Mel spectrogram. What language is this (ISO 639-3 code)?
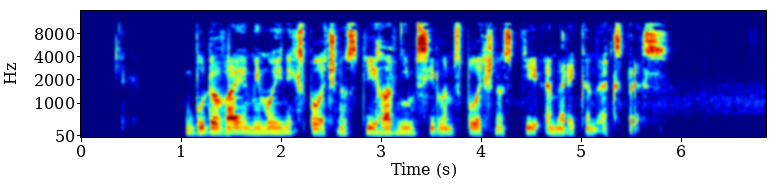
ces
